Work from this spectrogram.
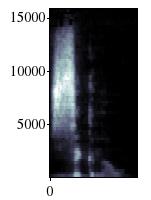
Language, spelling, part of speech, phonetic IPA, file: Polish, sygnał, noun, [ˈsɨɡnaw], Pl-sygnał.ogg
